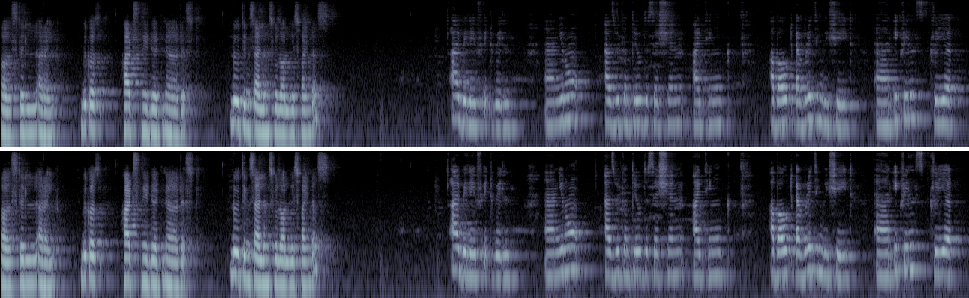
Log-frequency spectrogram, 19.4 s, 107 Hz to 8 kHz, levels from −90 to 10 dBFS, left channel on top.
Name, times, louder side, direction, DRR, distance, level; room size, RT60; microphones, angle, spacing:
voice 1, 0.0-1.1 1.6-2.0 2.4-3.8 4.6-6.5, right 1 dB, 35° right, 0.9 m, -24 dB
voice 2, 9.0-10.4 10.9-11.7 12.1-14.9 15.4-17.1 17.5-19.0, right 2 dB, 60° right, 1.6 m, -30 dB
27.5 x 22.0 x 7.4 m
head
